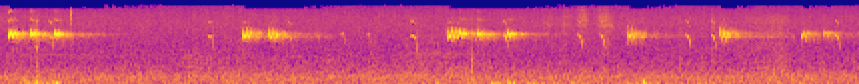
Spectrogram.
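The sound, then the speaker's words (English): Wild crossbills give short, high, repeated chip calls in loose bursts, some rapid clusters, over a low rumbling background; no one speaks. “Wild bird.”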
